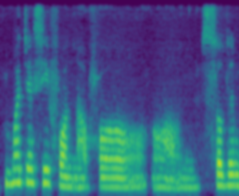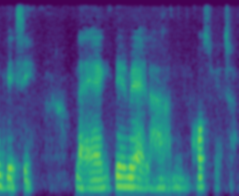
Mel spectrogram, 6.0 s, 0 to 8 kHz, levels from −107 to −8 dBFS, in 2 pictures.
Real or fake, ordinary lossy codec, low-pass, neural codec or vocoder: fake; none; 7.2 kHz; codec, 24 kHz, 0.9 kbps, WavTokenizer, medium speech release version 1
